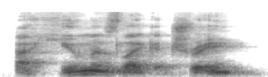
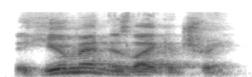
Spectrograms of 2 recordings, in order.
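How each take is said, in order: First: It is said as a questioning query. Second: It is said as a flat statement.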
